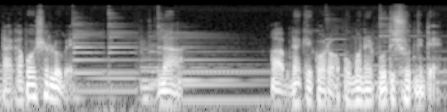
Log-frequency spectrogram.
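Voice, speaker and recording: A man playing a sharp detective in a Bengali audio drama, speaking with rhetorical, theatrical questioning. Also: a bass voice, moderate pace, over music. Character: sharp, theatrical male detective unmasking a killer.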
